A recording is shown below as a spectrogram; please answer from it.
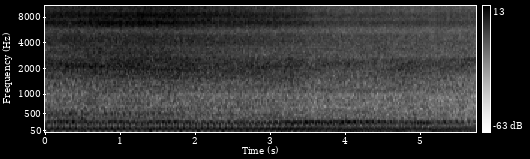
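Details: Audi R8 after a no-crank, no-start fault was repaired: deep, steady idle with an even rumble and no knocks, stumbles or hunting; the engine settles and runs smoothly, a normal idle.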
